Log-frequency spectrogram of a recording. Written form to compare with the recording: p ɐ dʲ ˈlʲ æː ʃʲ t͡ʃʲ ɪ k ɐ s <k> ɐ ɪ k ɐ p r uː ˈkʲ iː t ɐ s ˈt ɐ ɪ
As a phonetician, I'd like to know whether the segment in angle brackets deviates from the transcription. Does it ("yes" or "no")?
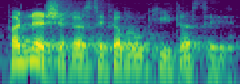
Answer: yes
